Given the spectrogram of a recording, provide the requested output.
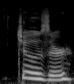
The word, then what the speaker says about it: Djoser: Djoser. – Yeah, Djoser. It's spelled with a D-J-O-S-E-R.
